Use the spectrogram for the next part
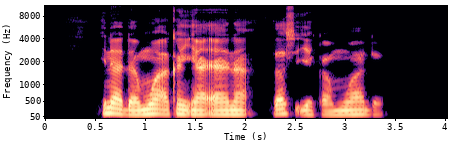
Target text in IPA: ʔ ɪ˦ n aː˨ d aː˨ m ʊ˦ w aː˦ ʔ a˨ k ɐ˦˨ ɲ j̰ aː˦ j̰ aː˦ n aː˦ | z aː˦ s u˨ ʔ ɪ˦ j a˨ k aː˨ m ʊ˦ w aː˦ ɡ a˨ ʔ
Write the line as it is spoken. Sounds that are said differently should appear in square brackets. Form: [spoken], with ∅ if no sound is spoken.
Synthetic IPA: ʔ ɪ˦ n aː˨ d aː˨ m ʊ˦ w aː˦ ʔ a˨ k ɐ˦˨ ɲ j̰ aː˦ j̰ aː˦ n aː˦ | z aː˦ s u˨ ʔ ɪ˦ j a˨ k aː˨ m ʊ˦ w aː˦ [d] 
